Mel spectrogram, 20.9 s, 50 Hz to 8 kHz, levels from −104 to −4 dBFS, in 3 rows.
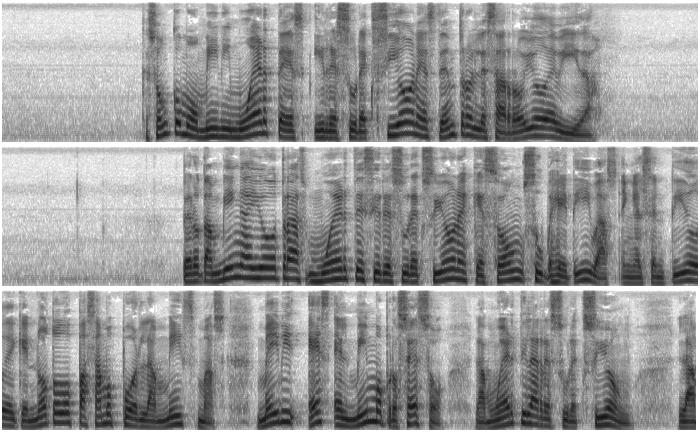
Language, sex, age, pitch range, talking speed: Spanish, male, 20-39, 140-185 Hz, 125 wpm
